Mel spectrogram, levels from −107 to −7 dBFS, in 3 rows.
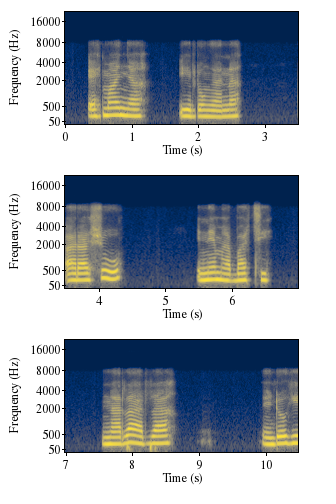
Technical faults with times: none

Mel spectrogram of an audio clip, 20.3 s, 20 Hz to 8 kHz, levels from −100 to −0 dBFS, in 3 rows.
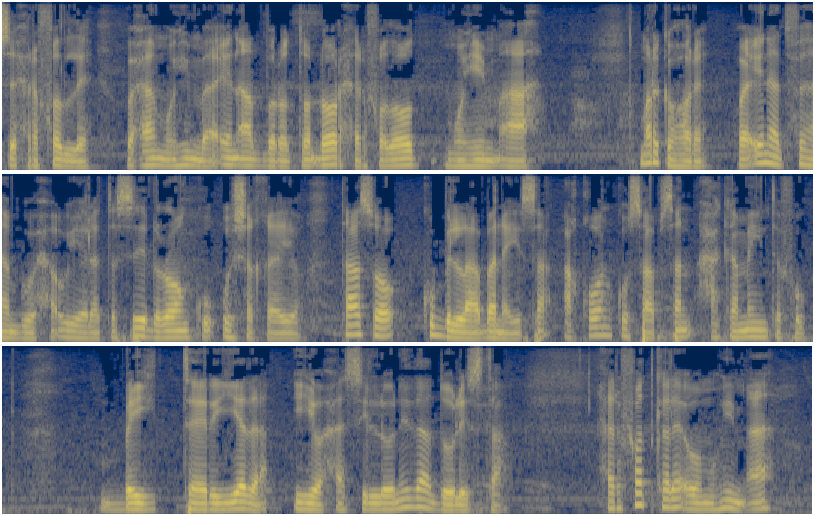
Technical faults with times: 0.00-20.27 resampler restarted on every block

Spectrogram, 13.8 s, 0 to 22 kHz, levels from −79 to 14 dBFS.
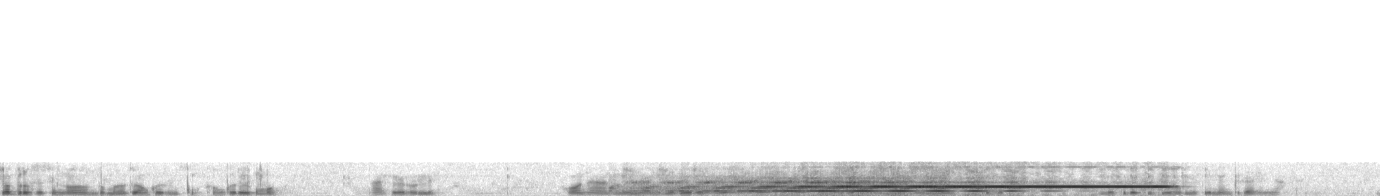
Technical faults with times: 0.00-13.81 GSM full-rate codec
6.09-12.08 feedback howl

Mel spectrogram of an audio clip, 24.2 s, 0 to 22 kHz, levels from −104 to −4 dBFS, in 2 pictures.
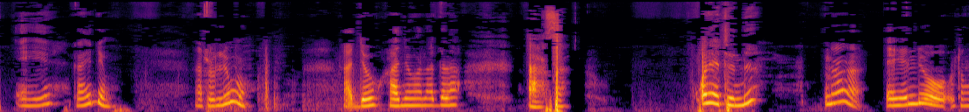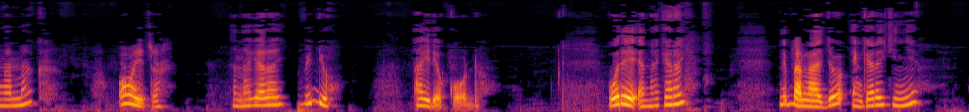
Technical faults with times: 0.00-24.24 WMA compression

